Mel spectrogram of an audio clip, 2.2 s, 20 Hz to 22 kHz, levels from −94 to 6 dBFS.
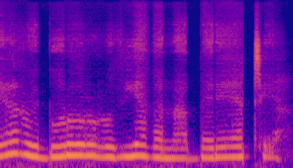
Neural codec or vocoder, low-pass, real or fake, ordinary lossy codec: codec, 44.1 kHz, 2.6 kbps, DAC; none; fake; none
